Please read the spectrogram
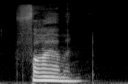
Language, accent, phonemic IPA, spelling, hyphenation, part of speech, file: English, UK, /ˈfaɪəmən/, fireman, fire‧man, noun, En-uk-fireman.ogg
- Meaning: Someone (especially male) who is skilled in the work of fighting fire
